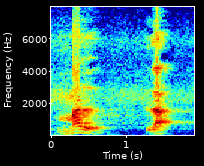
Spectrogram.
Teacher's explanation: nun matinya ilangin, mim itu langsung masuk ke dalam lam. Lamnya itu di atasnya seakan-akan ada tasjid, mal la. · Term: idgham bila gunnah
